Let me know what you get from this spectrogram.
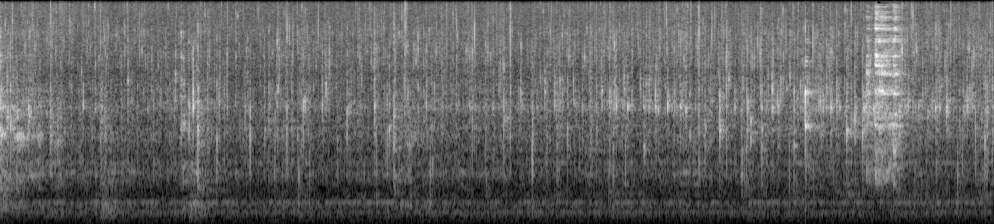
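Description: Battered chicken pieces deep-frying in hot oil in a metal pot: a steady crackle of fine pops from oil hot enough to keep it bubbling hard. A metal spoon stirring the pieces clicks against the pot a few times in the first couple of seconds, and a brief louder rasp comes near the end.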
